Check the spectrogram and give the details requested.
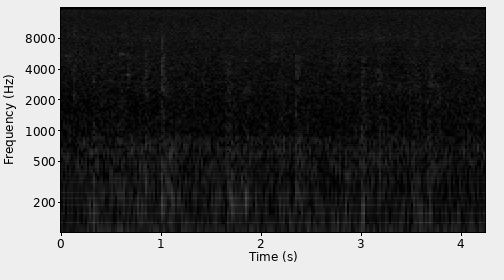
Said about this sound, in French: Tout en paix, à part le bruit du train.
